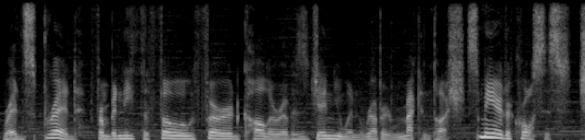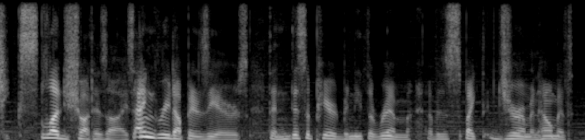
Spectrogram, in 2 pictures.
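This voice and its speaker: A man's voice: on the high side, moderate pace, few pauses, soft background music. A man narrating a comic fantasy audio drama in a wry, mock-epic, emphatic theatrical style.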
